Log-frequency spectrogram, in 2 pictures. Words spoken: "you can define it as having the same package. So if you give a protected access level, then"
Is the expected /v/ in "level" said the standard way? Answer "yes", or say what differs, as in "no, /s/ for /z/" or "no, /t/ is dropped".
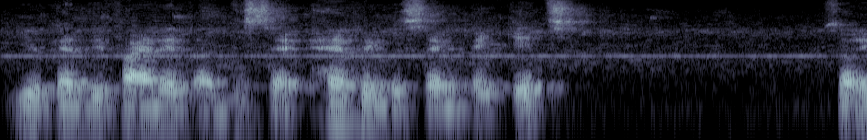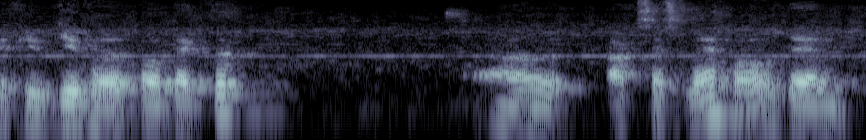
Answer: yes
